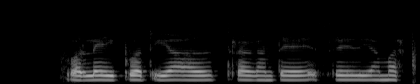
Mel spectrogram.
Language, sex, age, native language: Icelandic, male, 11, Icelandic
